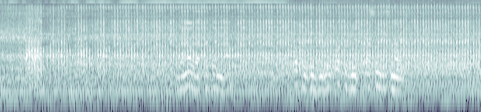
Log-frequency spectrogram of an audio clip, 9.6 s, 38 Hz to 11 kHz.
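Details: 2012 Toyota Prius, warm idle: steady knocking and rattling, three or four per second, starting and stopping with hybrid battery charging; also at low driving speed, not at high speed or cold start, often in ECO mode; coils, plugs, injectors already replaced; cause unclear.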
